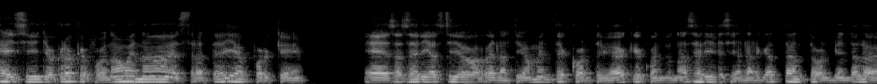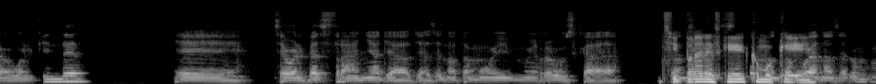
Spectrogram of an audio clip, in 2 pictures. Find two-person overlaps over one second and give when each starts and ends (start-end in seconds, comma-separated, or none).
15.5-17.0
